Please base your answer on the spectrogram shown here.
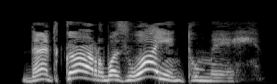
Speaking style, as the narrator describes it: he growled

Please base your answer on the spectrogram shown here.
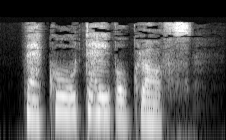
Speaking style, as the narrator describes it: Miss Smith whispered back

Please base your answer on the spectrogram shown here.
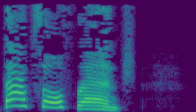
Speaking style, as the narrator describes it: yelling

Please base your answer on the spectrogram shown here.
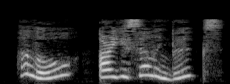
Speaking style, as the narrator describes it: she said cheerfully

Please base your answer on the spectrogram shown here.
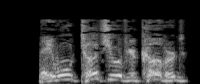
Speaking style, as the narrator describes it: the boss yelled from behind us

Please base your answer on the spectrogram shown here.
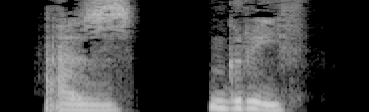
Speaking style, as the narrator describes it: he says, in a low voice towards the worse

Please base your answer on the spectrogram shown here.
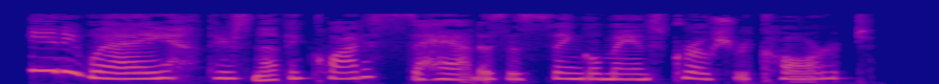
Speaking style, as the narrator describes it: She finished with a long sigh and said

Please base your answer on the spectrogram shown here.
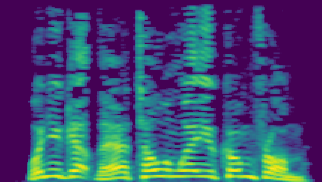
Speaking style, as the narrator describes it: shouted

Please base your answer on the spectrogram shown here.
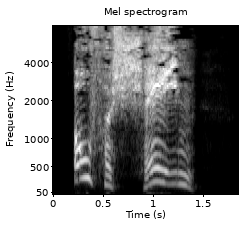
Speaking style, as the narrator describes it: cried Miss Joyce

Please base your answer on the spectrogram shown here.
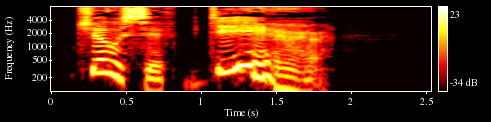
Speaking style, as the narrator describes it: cried Wingreen Fief

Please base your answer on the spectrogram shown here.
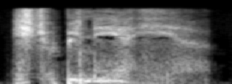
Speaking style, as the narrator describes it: whispered Harry

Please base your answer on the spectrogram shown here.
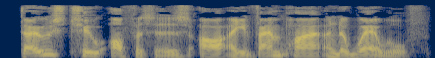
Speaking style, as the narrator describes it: he said, still in the same level voice

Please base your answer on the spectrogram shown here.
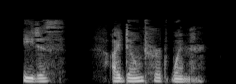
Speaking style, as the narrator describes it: George Graham said, speaking quickly

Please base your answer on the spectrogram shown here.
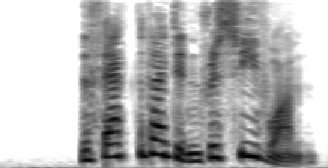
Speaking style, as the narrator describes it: asks Elizabeth sharply

